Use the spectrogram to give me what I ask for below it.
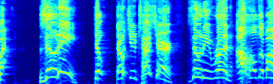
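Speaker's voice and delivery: very high, parrot-mimicked voice. A bird repeats a warning it overheard, parrot mimicking Freely's voice. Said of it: "you all very much hear Freely's voice telling Zuni to run".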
